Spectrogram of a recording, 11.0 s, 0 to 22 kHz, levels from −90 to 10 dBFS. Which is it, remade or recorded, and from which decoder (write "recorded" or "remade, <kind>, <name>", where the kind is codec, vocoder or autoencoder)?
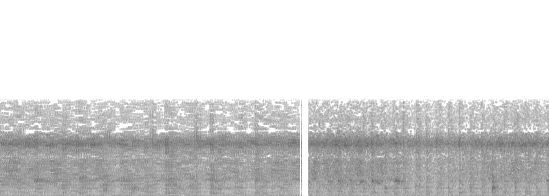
recorded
